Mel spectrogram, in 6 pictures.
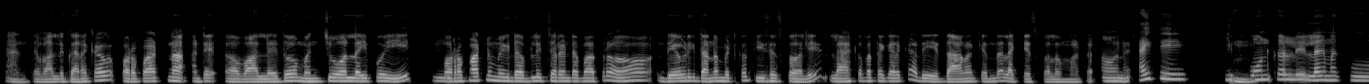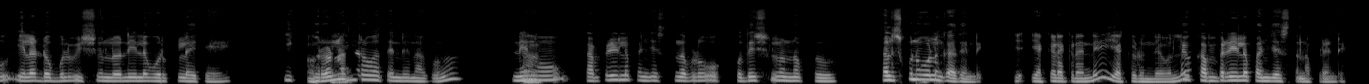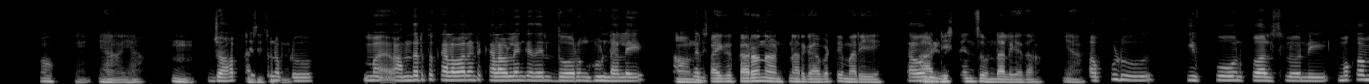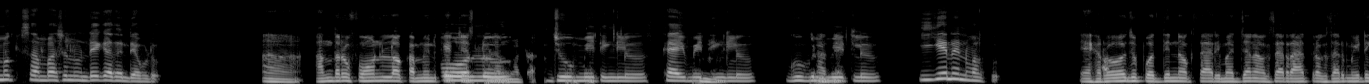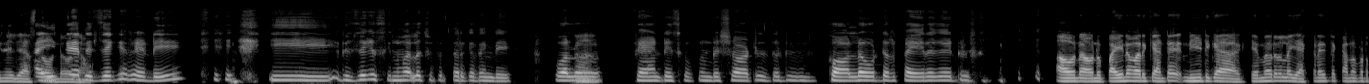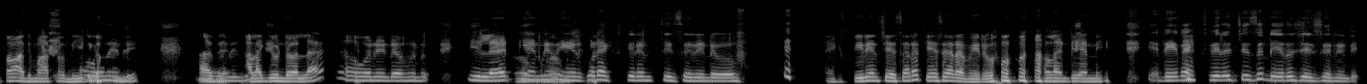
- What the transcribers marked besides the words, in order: in English: "కంపెనీలో"; in English: "పొదీషన్‌లో"; in English: "కంపెనీ‌లో"; in English: "జాబ్"; chuckle; in English: "ఫోన్ కాల్స్‌లోనీ"; in English: "కమ్యూనికేట్"; in English: "జూమ్"; giggle; in English: "స్కై"; in English: "గూగుల్"; giggle; drawn out: "ఈ"; giggle; in English: "కాల్‌లో"; giggle; in English: "కెమెరాలో"; other noise; laughing while speaking: "అవునండవును. ఇలాంటియన్ని నేను కూడా ఎక్స్పీరియన్స్ చేశానండి బాబు"; giggle; in English: "సూపర్. సూపర్"; in English: "ఎక్స్పీరియన్స్"; giggle; in English: "ఎక్స్పీరియన్స్"; laughing while speaking: "నేను ఎక్స్పీరియన్స్ చేశాను, నేను చేశానండి"; laughing while speaking: "అలాంటియన్ని"; in English: "ఎక్స్పీరియన్స్"
- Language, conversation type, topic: Telugu, podcast, ఫోన్ కాల్‌తో పోలిస్తే ముఖాముఖి సంభాషణలో శరీరభాష ఎంత ముఖ్యమైనది?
